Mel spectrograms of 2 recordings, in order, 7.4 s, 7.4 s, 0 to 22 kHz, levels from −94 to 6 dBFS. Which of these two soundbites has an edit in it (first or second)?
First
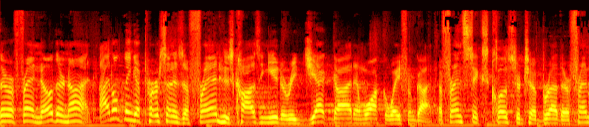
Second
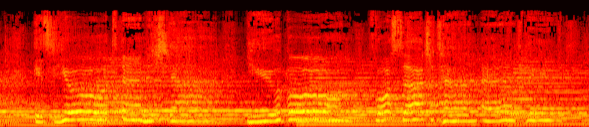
first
